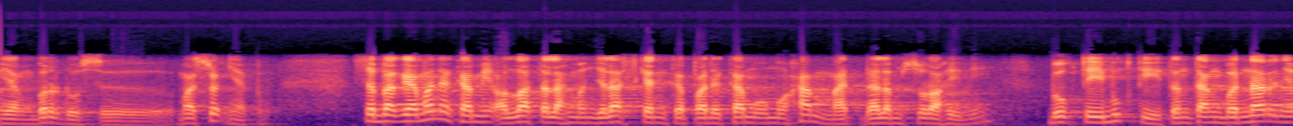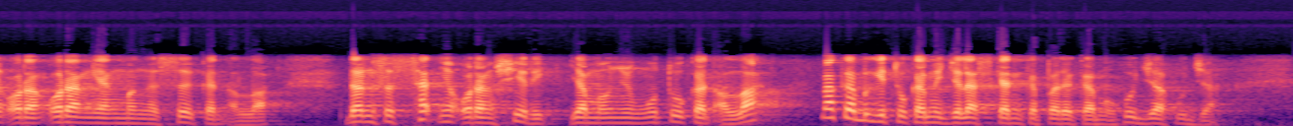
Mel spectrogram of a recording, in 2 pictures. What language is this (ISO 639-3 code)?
msa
